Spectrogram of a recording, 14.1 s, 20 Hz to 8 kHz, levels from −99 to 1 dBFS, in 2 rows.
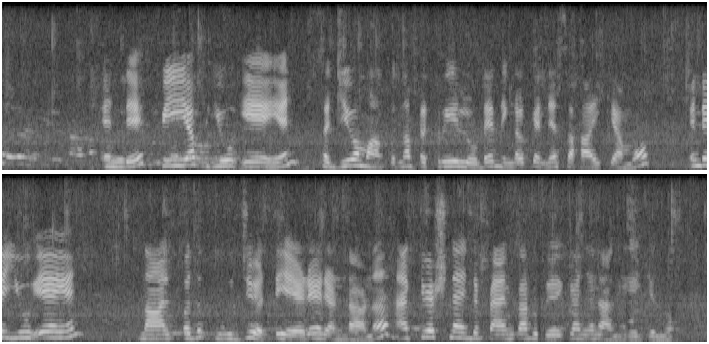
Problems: constant background noise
